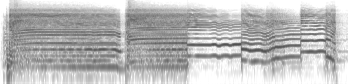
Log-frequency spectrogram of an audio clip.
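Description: Loud, heavily distorted electric guitar plays a solo, faking the techniques of a well-known solo: two long ringing notes, then a run of bent, wavering lead notes with vibrato, continuous and unaccompanied, with no talking.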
